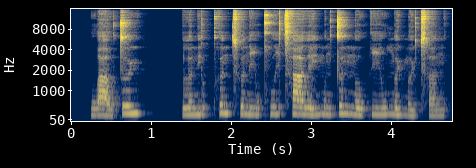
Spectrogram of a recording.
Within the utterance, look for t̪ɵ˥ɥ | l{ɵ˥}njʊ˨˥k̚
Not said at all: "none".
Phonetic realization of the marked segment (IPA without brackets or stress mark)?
ɵ˨˧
